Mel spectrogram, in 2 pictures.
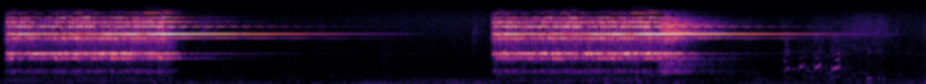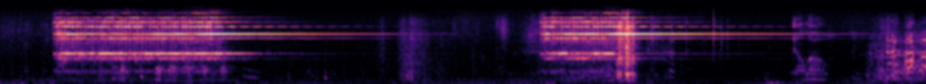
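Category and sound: household object, telephone ringing unanswered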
